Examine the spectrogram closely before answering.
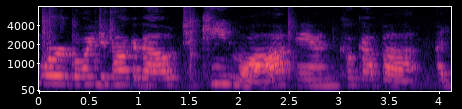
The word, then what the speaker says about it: quinoa: you're cooking today we're going to talk about quinoa and cook up a a dish that has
